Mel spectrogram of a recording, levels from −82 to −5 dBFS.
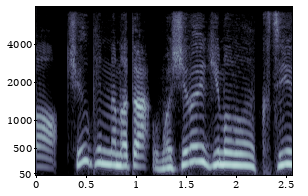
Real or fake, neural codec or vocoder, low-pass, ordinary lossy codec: fake; codec, 16 kHz, 0.5 kbps, X-Codec, HuBERT features, trained on balanced general audio; 7.2 kHz; none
